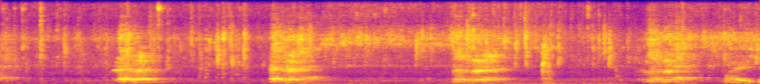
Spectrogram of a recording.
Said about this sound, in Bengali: পায়ে জল দিচ্ছি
